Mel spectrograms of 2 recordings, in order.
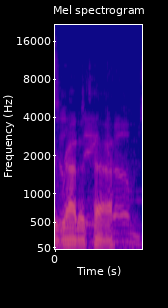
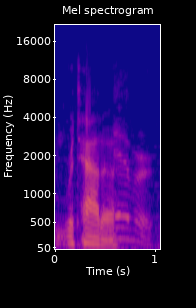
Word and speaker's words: Rattata: Even in the anime they say rat attack. Don't come at me with that rattata. That's not how it's said.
